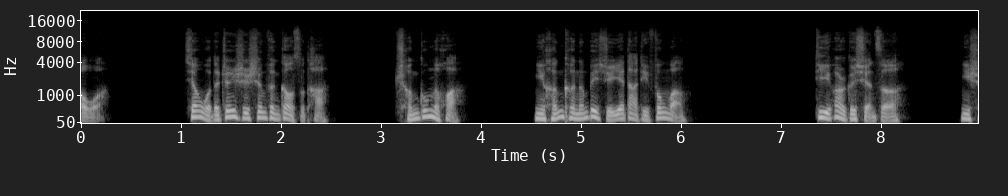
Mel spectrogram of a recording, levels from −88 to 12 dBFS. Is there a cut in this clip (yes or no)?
no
